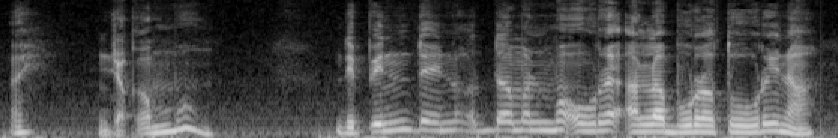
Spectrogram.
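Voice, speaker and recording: A man's voice: a little high, lively intonation, normal speed, a little hiss or hum. A man acting in an Ilocano radio drama as an easygoing household driver, with an Ilocano accent. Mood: casual. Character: easygoing male household driver, helpful and deferential. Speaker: drama actor.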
